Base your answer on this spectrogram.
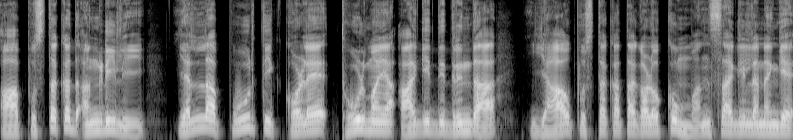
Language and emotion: Kannada, disgusted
